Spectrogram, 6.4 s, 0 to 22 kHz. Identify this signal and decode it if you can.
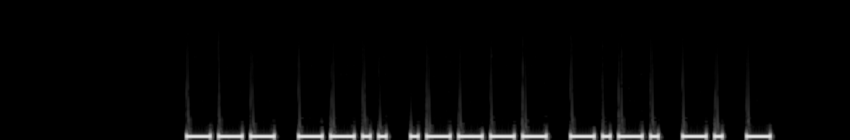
Morse code, heard as a keyed tone, about 20 wpm, 700 Hz. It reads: OZ1CNT
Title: DXCC-100 Call Signs - 6 Characters - Repeated 2x - 20wpm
